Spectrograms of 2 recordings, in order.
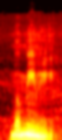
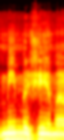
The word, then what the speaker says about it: Mamimi: her name just no i mean mamimi not me majima or whatever the hell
